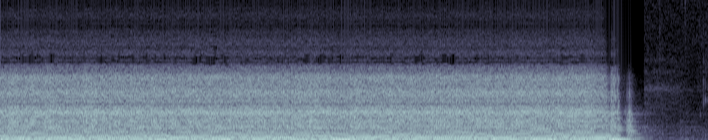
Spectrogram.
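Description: Distorted electric guitar chugs a riff as heavy power chords, loud and dense, playing continuously with no voices before cutting off abruptly near the end.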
